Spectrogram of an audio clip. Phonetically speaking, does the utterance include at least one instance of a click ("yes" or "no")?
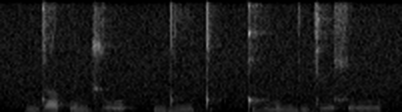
yes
